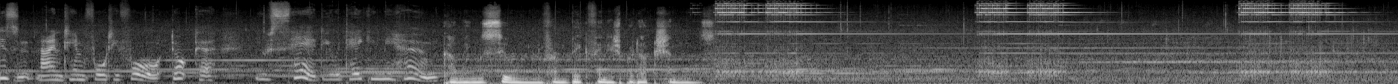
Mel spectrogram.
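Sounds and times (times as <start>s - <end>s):
speech: 0.1s - 7.4s
bright metallic telephone bell ringing: 7.0s - 13.9s.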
